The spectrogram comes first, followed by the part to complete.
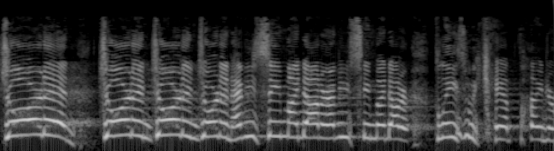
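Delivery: put-on desperate, frantic, high yelling at full voice. Retelling searching a beach for a missing daughter: retelling yelling at the top of his voice. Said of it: "I'm just yelling out loud".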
